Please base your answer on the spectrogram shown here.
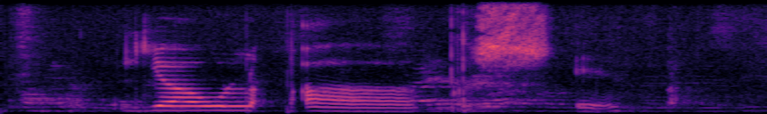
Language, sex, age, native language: Icelandic, female, 8, Icelandic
